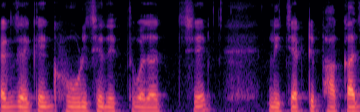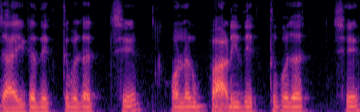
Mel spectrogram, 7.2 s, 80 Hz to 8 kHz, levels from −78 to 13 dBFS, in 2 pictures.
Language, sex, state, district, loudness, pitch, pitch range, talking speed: Bengali, male, Jharkhand, Sahebganj, -20 LUFS, 115 Hz, 115-120 Hz, 140 wpm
